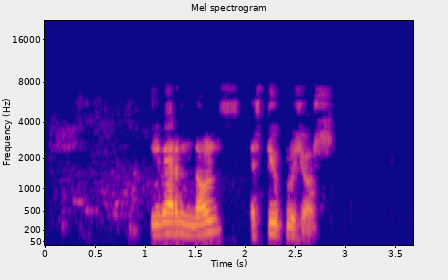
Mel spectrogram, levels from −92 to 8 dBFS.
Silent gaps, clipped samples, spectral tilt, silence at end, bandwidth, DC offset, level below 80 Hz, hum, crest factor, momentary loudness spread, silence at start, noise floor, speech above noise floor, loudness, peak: none; under 0.1%; -7 dB/octave; 0.85 s; 7.8 kHz; under 0.1%; -66 dBFS; none; 20 dB; 17 LU; 1.05 s; -88 dBFS; 67 dB; -22 LUFS; -4 dBFS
